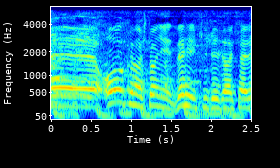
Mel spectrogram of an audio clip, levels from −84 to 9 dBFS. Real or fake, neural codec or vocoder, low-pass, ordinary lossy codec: fake; autoencoder, 48 kHz, 128 numbers a frame, DAC-VAE, trained on Japanese speech; 5.4 kHz; none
